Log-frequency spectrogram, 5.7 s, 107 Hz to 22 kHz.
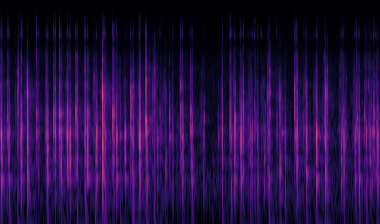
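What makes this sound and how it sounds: Fingertips of both hands type on a NiZ Plum Atom 68, a compact 68-key plastic mechanical keyboard with a white plastic case and tall purple and yellow Domikey Gas Attack SA plastic keycaps, resting on a desk pad. Rapid, crisp, clacky keystrokes with a mid-pitched tone stop quickly, and the typing briefly pauses around the midpoint before resuming.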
